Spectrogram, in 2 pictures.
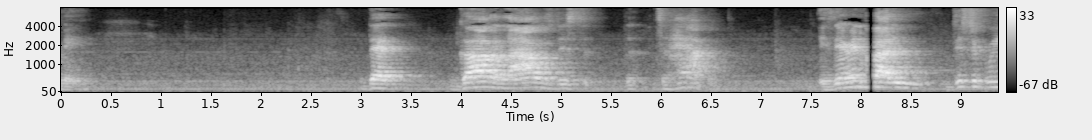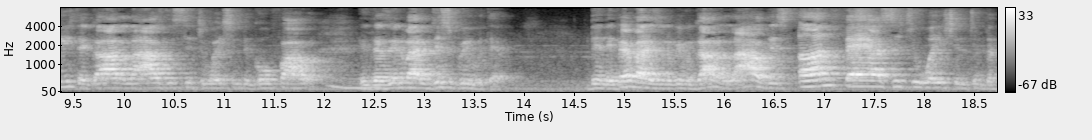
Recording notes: In a Bible Study taping, live at the Historical St. Mary Congregational Church of Abbeville, La., congregants are unexpectedly cast in the role of counsel.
